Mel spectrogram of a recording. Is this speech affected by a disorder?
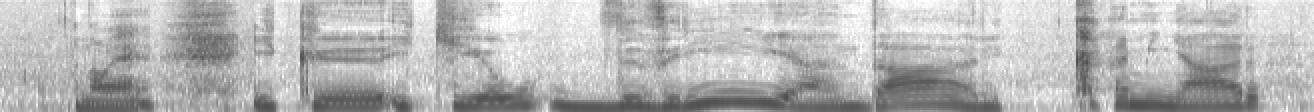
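Yes: stuttering; fluency seen by others as varying day to day; effortful control to avoid stuttering, sometimes unavoidable, slow greetings, callers hung up, listeners must slow down; here repeated sounds, repeated words.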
